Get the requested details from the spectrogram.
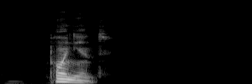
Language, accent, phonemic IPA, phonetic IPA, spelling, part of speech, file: English, Australia, /ˈpoɪ.njənt/, [ˈpoɪɲ.ənt], poignant, adjective, En-au-poignant.ogg
- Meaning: 1. Sharp-pointed; keen 2. Neat; eloquent; applicable; relevant 3. Evoking strong mental sensation, to the point of distress; emotionally moving 4. Piquant, pungent 5. Incisive; penetrating; piercing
